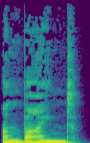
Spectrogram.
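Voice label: "unbind", British English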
